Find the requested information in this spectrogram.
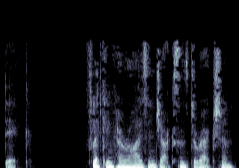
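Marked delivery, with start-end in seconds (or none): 0.1-0.4 barely voiced, very soft insult; hushed, secretive jab; mouthed aside. A narrator's reading. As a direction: mouth it under your breath to a friend. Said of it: "turned to Sam and mouthed".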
